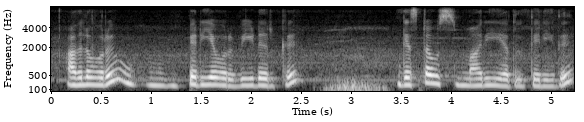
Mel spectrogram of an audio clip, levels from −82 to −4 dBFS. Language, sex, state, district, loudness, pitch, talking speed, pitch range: Tamil, female, Tamil Nadu, Nilgiris, -18 LUFS, 205 Hz, 125 wpm, 190-230 Hz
